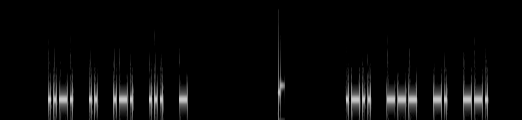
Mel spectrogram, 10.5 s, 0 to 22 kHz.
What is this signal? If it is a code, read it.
Morse code, heard as a keyed tone, about 22 wpm, spaced as for 16 wpm, 700 Hz. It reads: FIRST LONG
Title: 2x Character Spacing - Top 100 Words - 22wpm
